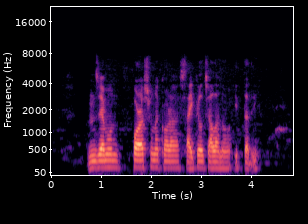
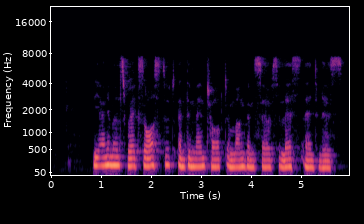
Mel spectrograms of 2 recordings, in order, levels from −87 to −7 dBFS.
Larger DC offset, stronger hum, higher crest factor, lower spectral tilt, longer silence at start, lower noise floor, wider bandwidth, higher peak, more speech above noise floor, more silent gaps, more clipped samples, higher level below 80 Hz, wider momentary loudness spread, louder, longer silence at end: neither; neither; about the same, 20 dB vs 16 dB; second, -5.5 dB/octave vs -9 dB/octave; about the same, 0.75 s vs 0.85 s; second, -69 dBFS vs -75 dBFS; about the same, 7.8 kHz vs 7.8 kHz; first, -10 dBFS vs -20 dBFS; about the same, 40 dB vs 41 dB; neither; neither; about the same, -72 dBFS vs -70 dBFS; first, 14 LU vs 7 LU; first, -29 LUFS vs -36 LUFS; first, 0.75 s vs 0.15 s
